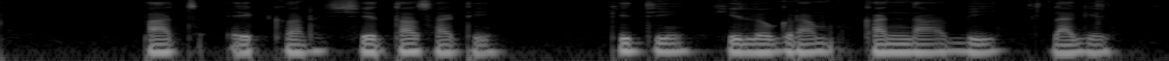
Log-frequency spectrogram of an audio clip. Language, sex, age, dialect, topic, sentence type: Marathi, male, 18-24, Northern Konkan, agriculture, question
